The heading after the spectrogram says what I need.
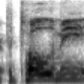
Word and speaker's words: Ptolemy: Yeah, Ptolemy.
